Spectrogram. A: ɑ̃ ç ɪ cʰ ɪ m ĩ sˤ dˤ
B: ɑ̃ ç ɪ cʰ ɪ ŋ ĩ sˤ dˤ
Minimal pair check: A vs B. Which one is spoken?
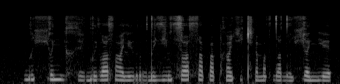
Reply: A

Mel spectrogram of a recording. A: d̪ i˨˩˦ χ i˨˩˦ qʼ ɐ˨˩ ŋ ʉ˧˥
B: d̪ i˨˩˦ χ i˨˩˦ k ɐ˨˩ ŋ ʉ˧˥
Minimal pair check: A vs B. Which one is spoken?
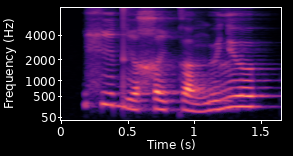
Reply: B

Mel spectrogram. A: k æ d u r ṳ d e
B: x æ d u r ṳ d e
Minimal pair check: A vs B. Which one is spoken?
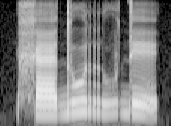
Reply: B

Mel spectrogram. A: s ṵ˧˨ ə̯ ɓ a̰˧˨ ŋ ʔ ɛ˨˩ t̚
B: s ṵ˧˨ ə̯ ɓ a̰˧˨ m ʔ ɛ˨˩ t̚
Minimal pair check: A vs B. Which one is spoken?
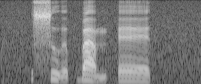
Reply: B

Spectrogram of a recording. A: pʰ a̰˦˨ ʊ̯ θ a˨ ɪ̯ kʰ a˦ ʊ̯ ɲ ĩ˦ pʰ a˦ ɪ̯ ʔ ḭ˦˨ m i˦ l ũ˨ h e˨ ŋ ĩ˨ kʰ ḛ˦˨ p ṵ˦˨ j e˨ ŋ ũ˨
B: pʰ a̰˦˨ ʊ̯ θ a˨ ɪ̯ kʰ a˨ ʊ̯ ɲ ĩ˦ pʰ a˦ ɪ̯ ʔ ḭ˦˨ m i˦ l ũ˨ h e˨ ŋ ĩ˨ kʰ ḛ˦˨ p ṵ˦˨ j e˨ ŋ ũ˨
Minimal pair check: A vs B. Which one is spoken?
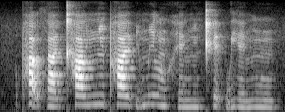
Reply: A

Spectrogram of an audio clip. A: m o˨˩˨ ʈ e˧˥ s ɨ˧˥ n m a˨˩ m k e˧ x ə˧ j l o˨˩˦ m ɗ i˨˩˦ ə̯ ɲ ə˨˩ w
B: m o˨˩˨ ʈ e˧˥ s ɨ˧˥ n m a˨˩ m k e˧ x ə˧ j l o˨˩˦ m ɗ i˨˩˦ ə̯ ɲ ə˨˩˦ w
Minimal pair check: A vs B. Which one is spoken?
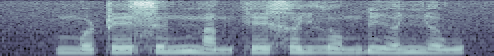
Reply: B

